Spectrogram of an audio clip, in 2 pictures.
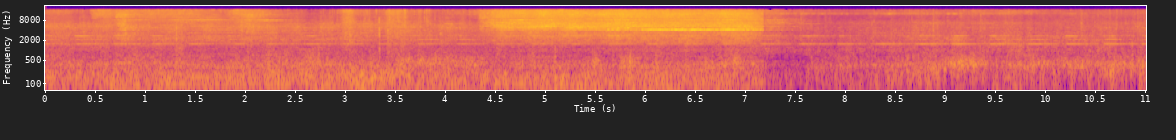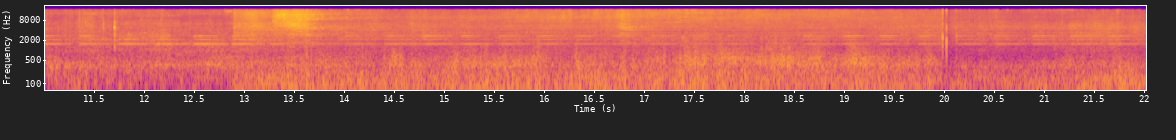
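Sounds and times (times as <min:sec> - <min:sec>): train wheels rumbling on rail: 0:00.0 - 0:22.0
high wheel squeal: 0:04.3 - 0:07.7.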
